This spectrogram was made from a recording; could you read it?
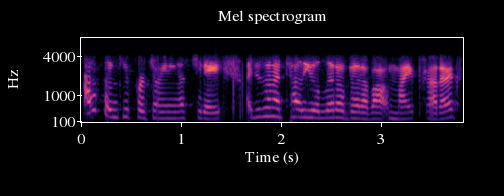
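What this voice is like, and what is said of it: Spanish accent in English. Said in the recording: “my first language is Spanish. I'm sure you can hear my accent over the radio”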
